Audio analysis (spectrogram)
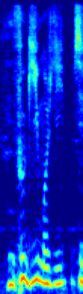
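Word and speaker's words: Fuches: Donc on parlait tout à l'heure justement de Fuggy, je sais pas comment on prononce ça, qui est joué par Stephen Root, qu'on a vu dans pas mal de comédies aussi, dans Dodgeball. Ah c'est Fuchs. Fuchs, voilà, merci.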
